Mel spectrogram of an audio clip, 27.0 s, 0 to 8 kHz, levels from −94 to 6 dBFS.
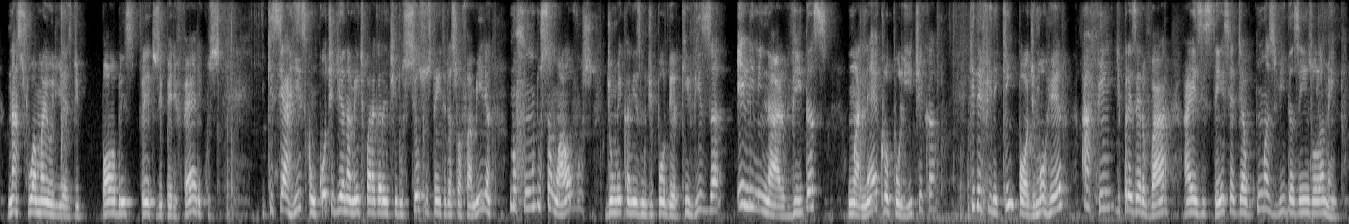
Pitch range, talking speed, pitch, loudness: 145-195 Hz, 115 wpm, 160 Hz, -20 LUFS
